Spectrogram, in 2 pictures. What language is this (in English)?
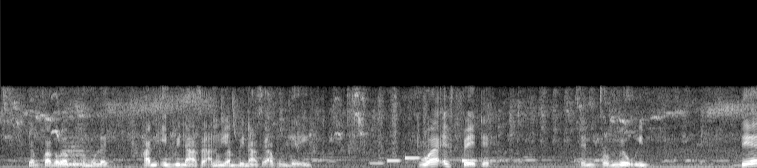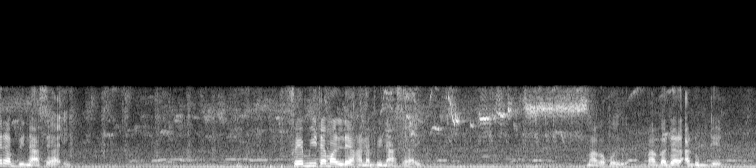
Serer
